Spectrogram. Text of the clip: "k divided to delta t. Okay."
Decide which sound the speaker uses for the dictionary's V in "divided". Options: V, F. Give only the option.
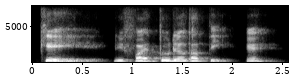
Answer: F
